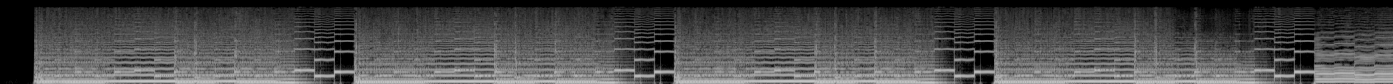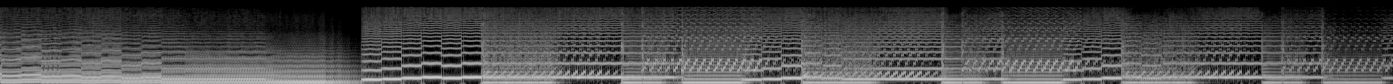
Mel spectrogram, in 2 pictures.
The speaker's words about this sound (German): Also. Wie, wie krass der Atari ST eher wie ein C64 klingt, mit dem ganzen Geblubber da drin.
